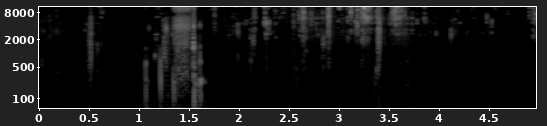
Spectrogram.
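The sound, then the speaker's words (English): Crunchy chewing of an edible: a run of sharp, irregular bites and wet mouth noises, loudest in a dense burst early on, then steady smaller crunches with no talk. “Let's eat this edible.”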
